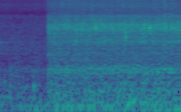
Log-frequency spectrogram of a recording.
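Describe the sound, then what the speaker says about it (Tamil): Water splashes from a pot or tap into ground masala of coconut, fennel and chicken masala while cooking black chickpea curry. After a short quiet start, a sudden, steady hissing pour runs to the end, with no one talking. "அரைச்சி வச்சுருக்க மசாலையை இதில் கொஞ்சம் தண்ணி சேர்த்துருக்காங்க"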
